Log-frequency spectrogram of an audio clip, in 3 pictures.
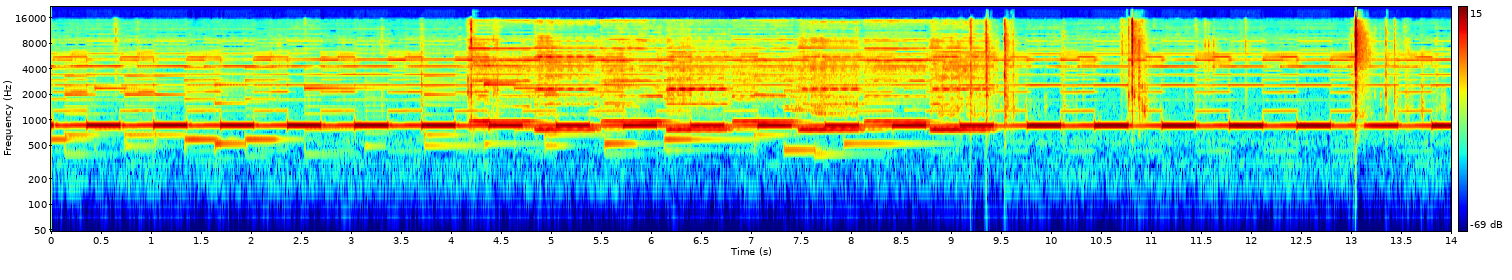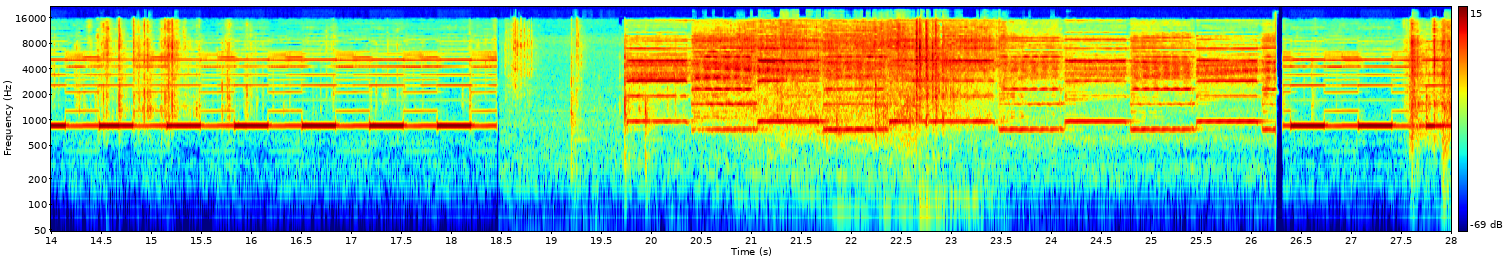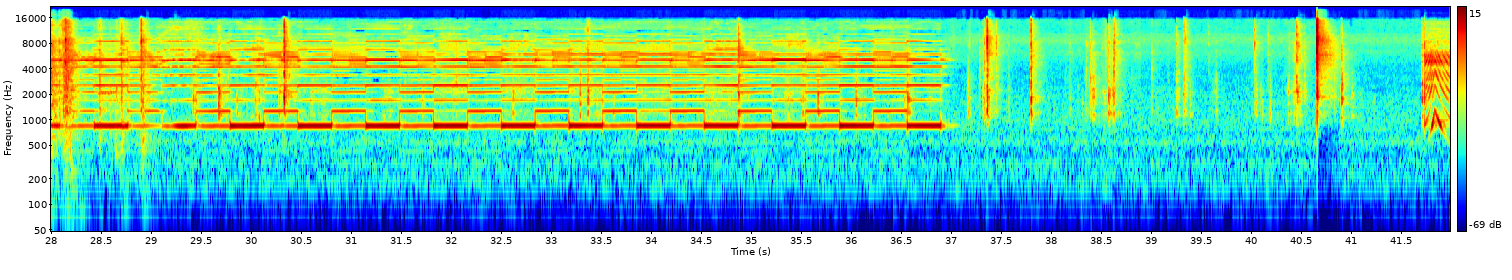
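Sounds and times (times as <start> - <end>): two-note high-low siren: 0.0 - 14.6, 19.7 - 27.5
ambulance siren pulsing: 0.0 - 18.5, 19.4 - 37.1.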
